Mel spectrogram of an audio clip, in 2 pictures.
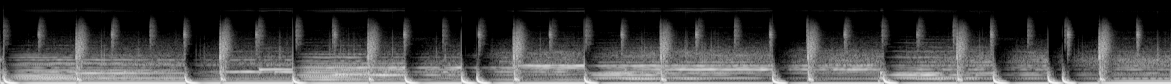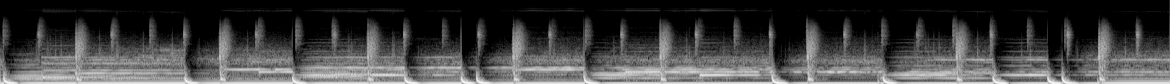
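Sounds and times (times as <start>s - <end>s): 
music beat: 0.0s - 23.3s.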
